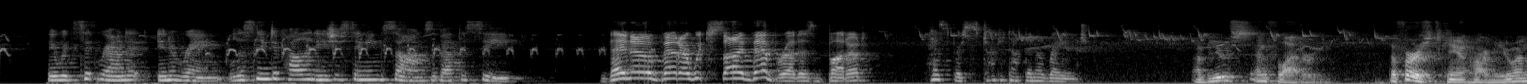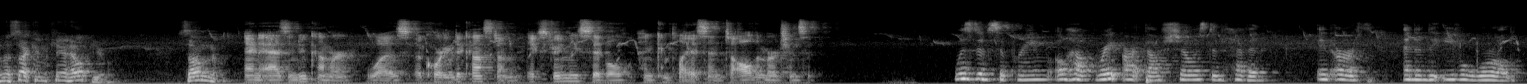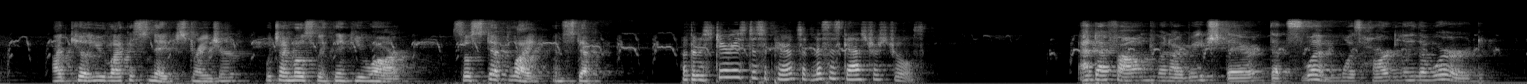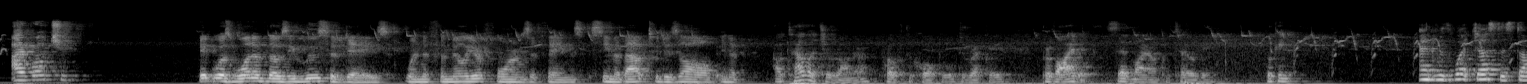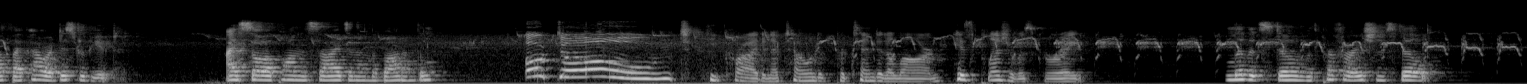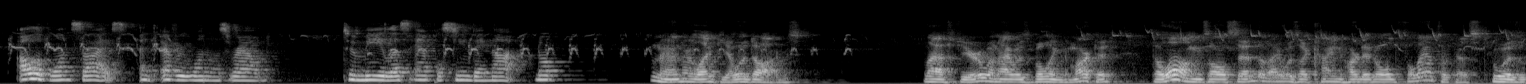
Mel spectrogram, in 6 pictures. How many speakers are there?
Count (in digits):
10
